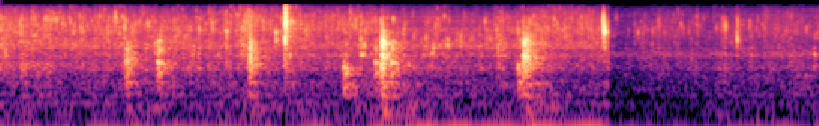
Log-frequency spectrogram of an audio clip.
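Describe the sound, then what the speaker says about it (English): Sauce is stirred into liver and onions frying in a pan, with soft crackling sizzle and repeated scraping strokes of the utensil, close up, easing off near the end. "So I'm adding the sauce. So I'm gonna stir it together."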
